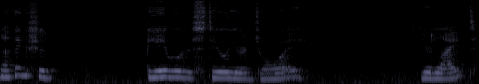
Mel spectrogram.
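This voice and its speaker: A woman speaks at a very slow pace with a high pitch. Her tone is gentle and soothing, yet dark and mellow. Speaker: spiritual channeler. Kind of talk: channeled spiritual message. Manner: gentle, soothing.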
